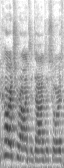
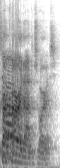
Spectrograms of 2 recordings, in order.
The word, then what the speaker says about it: Carcharodontosaurus: No, it's the Carcharodontosaurus, but that's not how you pronounce that. It's Carcharodontosaurus.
